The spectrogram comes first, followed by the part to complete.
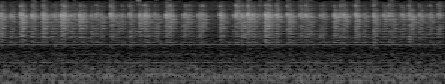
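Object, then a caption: Glass table top. Very long acrylic nails on both hands, worn with many metal rings, tap rapidly on a large, round, clear glass tabletop made of a thin solid pane. The result is a fast, continuous stream of sharp clicks over a steady low hum.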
